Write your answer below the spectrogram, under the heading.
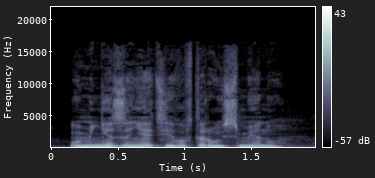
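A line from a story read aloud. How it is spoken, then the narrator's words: Sighed. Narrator (Russian): вздохнула Александра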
